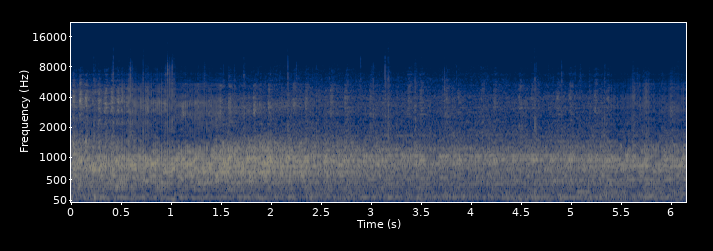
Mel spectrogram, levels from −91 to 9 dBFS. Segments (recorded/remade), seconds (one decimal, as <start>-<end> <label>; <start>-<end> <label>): 0.0-0.5 recorded; 0.5-1.5 remade; 1.5-5.4 recorded; 5.4-6.2 remade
